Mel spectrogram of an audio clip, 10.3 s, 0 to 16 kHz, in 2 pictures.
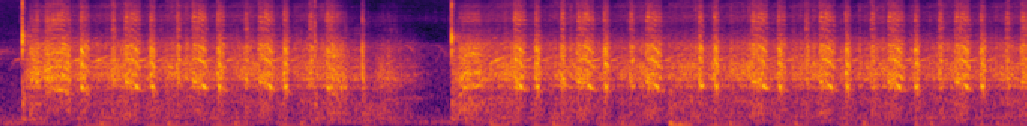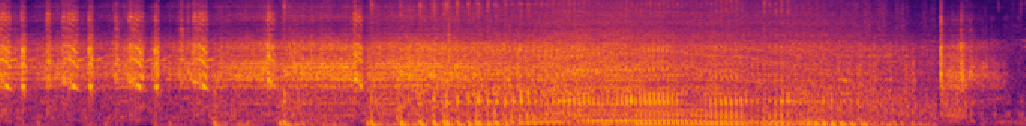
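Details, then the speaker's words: Motorbike stored about 4 years with a full fuel tank, fuel leaking from a hose: after cranking on choke, long whirring cranking with a short pause, then it fires and picks up into a rising run; starts after storage. "you can see the bike does start."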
